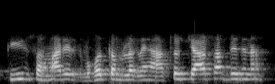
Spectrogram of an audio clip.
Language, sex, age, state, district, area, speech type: Hindi, female, 60+, Uttar Pradesh, Sitapur, rural, conversation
